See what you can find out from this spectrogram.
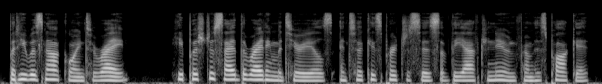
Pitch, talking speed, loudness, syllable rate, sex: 195 Hz, 230 wpm, -17 LUFS, 6.3 syllables/s, female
